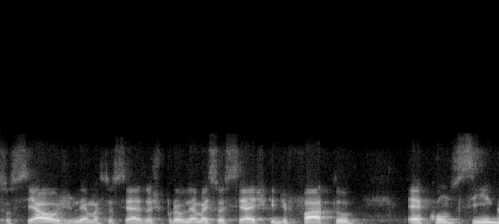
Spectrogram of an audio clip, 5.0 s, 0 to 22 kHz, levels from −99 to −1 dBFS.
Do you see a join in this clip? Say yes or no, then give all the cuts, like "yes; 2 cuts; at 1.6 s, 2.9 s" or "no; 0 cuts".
no; 0 cuts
